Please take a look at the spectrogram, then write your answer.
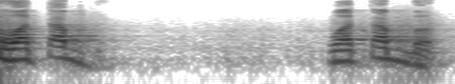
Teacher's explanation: با پر جزم ہے تو اس کو پڑھیں گے و تب قلقلے کے ساتھ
